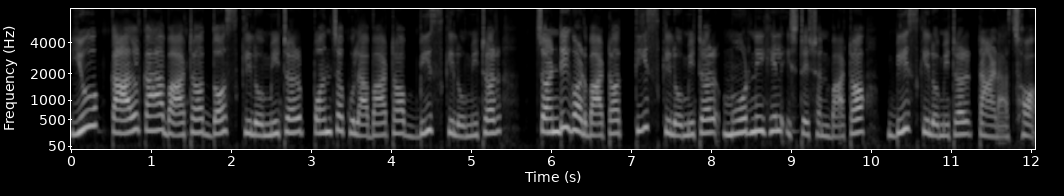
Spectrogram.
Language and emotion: Nepali, neutral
